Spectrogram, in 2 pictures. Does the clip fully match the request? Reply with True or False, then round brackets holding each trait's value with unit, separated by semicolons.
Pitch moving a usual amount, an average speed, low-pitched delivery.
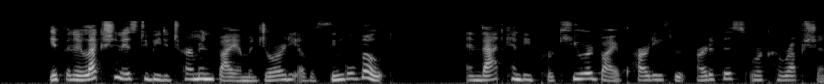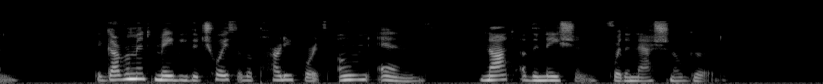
False (3.5 semitones; 170 wpm; 200 Hz)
